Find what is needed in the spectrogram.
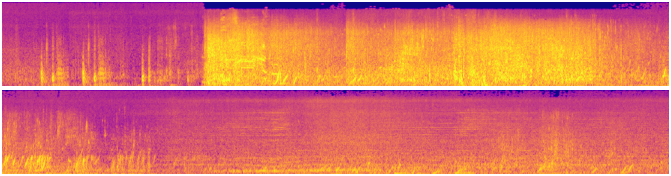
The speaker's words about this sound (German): Was ist denn das? Schwimmt da unter den Planken jemand im Wasser? Hallo? Sehr merkwürdig.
